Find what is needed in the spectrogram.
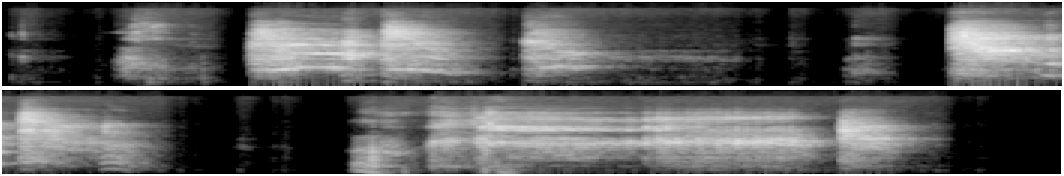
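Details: Three bouts of harsh, forceful coughing from a child, each a short run of coughs with pauses between them; cough.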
